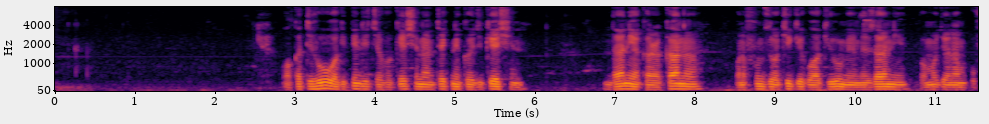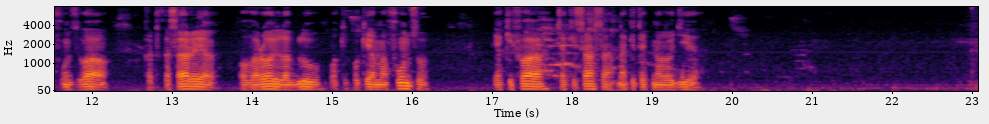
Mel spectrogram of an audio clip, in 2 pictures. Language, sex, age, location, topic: Swahili, male, 18-24, Dar es Salaam, education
